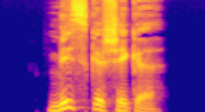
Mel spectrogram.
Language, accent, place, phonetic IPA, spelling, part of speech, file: German, Germany, Berlin, [ˈmɪsɡəˌʃɪkə], Missgeschicke, noun, De-Missgeschicke.ogg
- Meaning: nominative/accusative/genitive plural of Missgeschick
